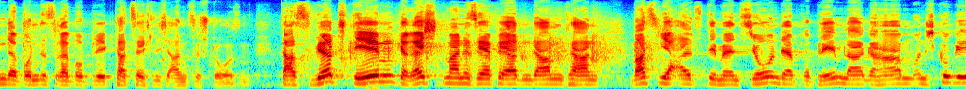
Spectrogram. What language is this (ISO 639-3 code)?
deu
